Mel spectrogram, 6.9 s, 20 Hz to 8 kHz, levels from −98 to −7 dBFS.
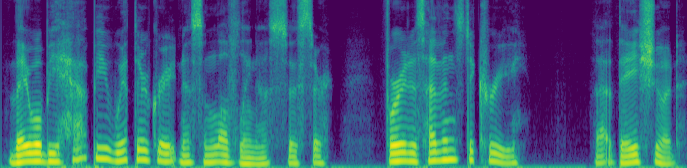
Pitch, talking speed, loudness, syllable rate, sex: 135 Hz, 155 wpm, -18 LUFS, 4.7 syllables/s, male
